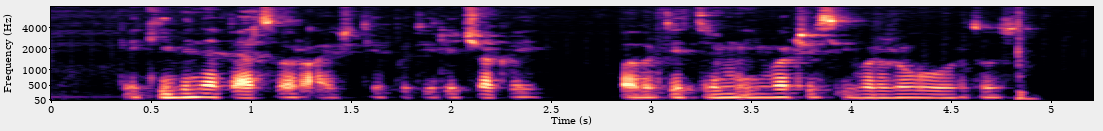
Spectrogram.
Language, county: Lithuanian, Marijampolė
